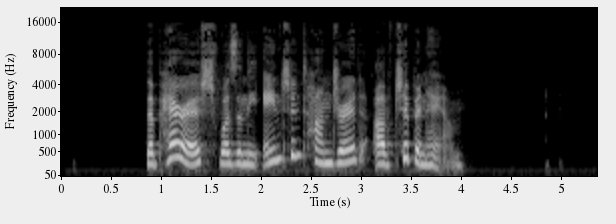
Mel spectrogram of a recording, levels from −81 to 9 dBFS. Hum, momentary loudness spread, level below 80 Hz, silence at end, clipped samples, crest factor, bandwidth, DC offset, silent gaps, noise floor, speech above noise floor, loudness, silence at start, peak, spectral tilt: none; 10 LU; -68 dBFS; 1.35 s; under 0.1%; 18 dB; 16 kHz; under 0.1%; none; -75 dBFS; 57 dB; -18 LUFS; 0.85 s; -2 dBFS; -3 dB/octave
